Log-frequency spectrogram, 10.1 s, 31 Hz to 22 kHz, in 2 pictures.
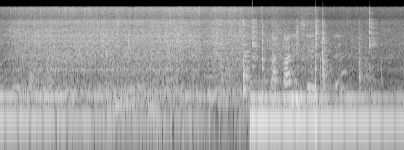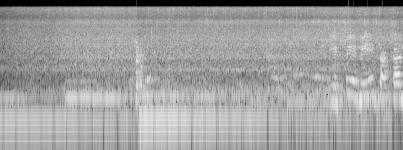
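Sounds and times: onions and tomatoes sizzling in oil: 0:00.0 - 0:10.0
metal ladle knocking against pot: 0:03.0 - 0:04.8.

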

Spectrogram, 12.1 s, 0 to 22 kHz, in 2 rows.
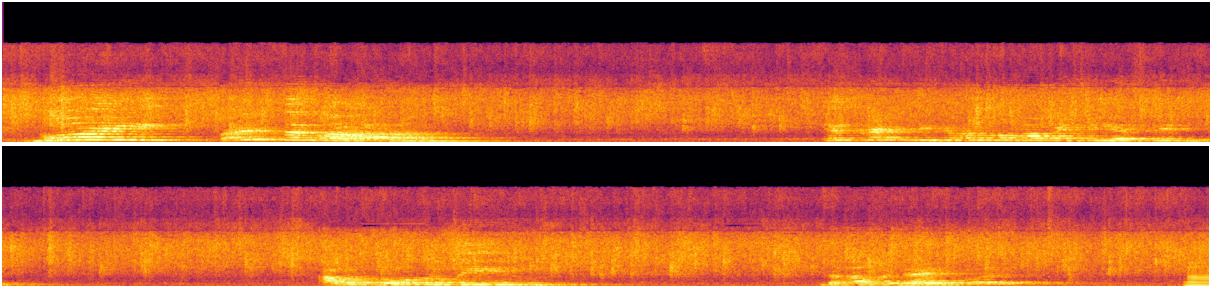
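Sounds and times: person speaking: 0:00.1 - 0:02.4, 0:04.1 - 0:06.2, 0:07.6 - 0:08.9.

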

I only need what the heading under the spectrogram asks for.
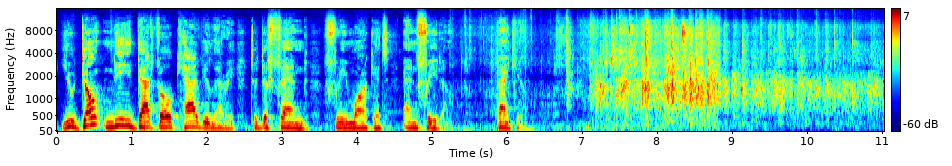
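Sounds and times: audience applauding: 0:06.8 - 0:11.0.

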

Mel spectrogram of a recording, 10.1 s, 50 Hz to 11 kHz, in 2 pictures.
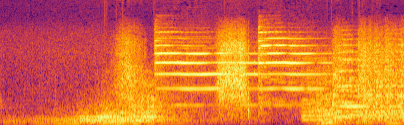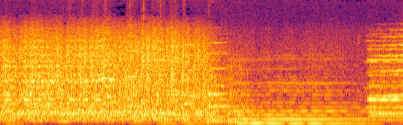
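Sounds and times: rumble: 0:00.0 - 0:09.6
bell-like signal ringing: 0:01.9 - 0:04.5.

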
